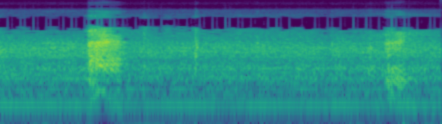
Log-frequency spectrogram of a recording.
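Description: A man clears his throat once, briefly, about a second in, over the steady hiss and low hum of an old lecture tape recording.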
